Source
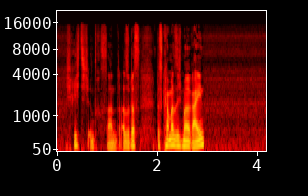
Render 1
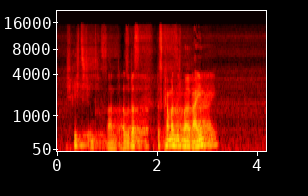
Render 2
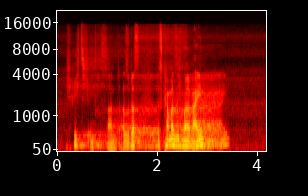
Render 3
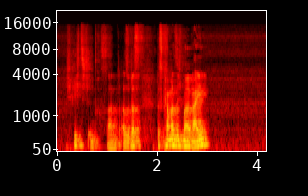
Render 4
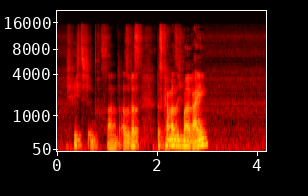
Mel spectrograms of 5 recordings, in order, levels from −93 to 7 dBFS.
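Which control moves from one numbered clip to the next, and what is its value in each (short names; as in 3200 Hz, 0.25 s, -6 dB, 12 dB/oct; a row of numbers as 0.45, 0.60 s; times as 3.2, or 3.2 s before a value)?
non-linear reverb, gate: 0.31, 0.54, 0.14, 0.1 s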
